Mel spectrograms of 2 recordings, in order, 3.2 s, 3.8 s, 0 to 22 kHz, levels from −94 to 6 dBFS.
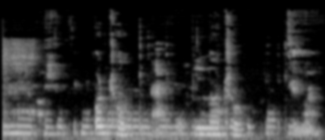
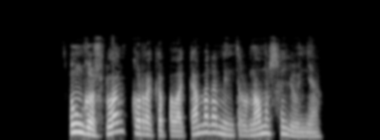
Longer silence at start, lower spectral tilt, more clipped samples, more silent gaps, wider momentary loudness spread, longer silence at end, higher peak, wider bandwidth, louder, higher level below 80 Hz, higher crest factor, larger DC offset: second, 0.05 s vs 0.7 s; second, -6.5 dB/octave vs -8 dB/octave; neither; second, none vs 1.27-1.31 s; about the same, 11 LU vs 11 LU; second, 0 s vs 0.6 s; second, -6 dBFS vs 0 dBFS; first, 16 kHz vs 7.2 kHz; second, -23 LUFS vs -19 LUFS; first, -46 dBFS vs -62 dBFS; about the same, 18 dB vs 20 dB; neither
